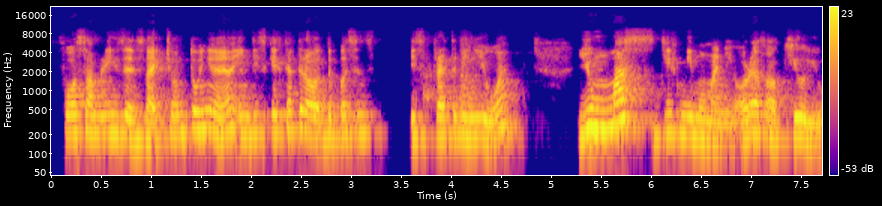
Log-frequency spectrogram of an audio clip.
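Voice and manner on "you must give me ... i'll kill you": must said with strong heavy stress. Example of a person threatening you, strong stress on must. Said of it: "if you put emphasis on that particular word".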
